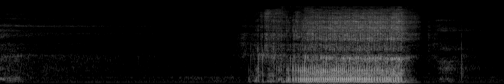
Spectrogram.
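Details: A single loud, rough, rattling snore on an in-breath lasting about a second and a half, with quiet breathing around it, from a sleeping person whose partner complains about it; snoring.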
